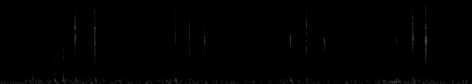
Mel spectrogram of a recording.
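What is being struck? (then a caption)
Plastic bottle of liquid. A clear, hollow plastic micellar water bottle with liquid inside is held in the hand and tapped with long nails. The taps are quiet, sharp, bright clicks with almost no ring, coming in small irregular clusters over a soft low background rumble.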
